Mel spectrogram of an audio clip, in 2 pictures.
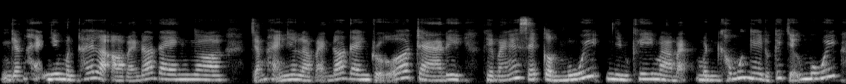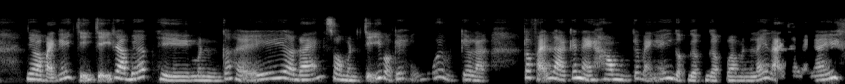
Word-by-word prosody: Ừm, - - -5
chẳng 205 +2 -1
hạn 260 - -3
như 245 +1 +5
mình 220 -3 +3
thấy 260 +7 -3
là, 290 - +3
ờ, 185 - +2
bạn 175 +2 -4
đó 250 +4 0
đang, 230 -3 +1
ờ 215 -2 +2 0.3
chẳng 235 - -4
hạn 230 -5 -2
như 225 +2 +2
là 195 -4 +1
bạn 185 +1 -6
đó 240 +4 +1
đang 230 -3 +2
rửa 290 +5 0
trà 195 -6 +1
đi 220 0 0 0.2
thì 205 -2 -1
bạn 200 +2 -4
ấy 295 +2 +3
sẽ 235 -6 +1
cần 200 -3 +1
muối, 295 - +3
nhiều 230 -5 +3
khi 245 +2 +1
mà 220 -5 +2
bạn 175 - -2
mình 205 -2 0
không 260 +7 -2
có 310 - +5
nghe 270 -4 +1
được 190 - -4
cái 295 - -2
chữ - - -2
muối, 285 +10 +3 0.3
nhưng 245 - +2
mà - - +4
bạn - - +3
ấy 305 +6 -1
chỉ - - -1
chỉ 400 -1 +2
ra 280 -4 +5
bếp, 300 +9 +1
thì 185 -6 +1
mình 185 -2 -2
có 270 - -3
thể, 245 +4 -1
ờ, 250 - +2
đoán 220 +6 +2
xong 235 - -1
mình 190 -1 0
chỉ 305 - +1
vào 310 - -2
cái 255 +2 -5
hũ 220 - -17
muối 340 +2 -6
mình 220 -10 -11
kêu 220 -1 -4
là 175 -2 -4 0.3
"Có 315 - +1
phải - - +4
là 255 -7 +2
cái 305 - +3
này 240 -8 +4
hông?" 230 -1 +1
cái 275 - -7
bạn 260 - -5
ấy 280 +3 0
gật, - - -3
gật, 180 -3 -2
gật 180 -2 -5
là 185 - -1
mình 180 0 -6
lấy 200 +12 -1
lại - - +3
cho 200 - -14
bạn 200 +3 -3
ấy, 300 - +4
230 Hz, 295 wpm, -21 LUFS, 200-265 Hz, 0.3 s, như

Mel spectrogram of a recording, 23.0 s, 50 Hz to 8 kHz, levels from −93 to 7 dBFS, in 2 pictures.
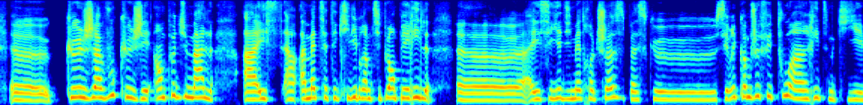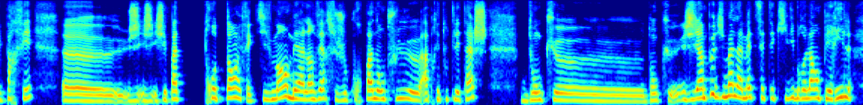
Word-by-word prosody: heu, 190 -3 +1 0.2
que 275 0 +4
j'avoue 265 +5 +4
que 280 -4 -1
j'ai 230 -2 +2
un 255 +2 +2
peu 315 +5 0
du 290 +2 0
mal 265 -5 +4 0.4
à 215 0 +5
ess 230 0 -2
à 220 +1 -1
mettre 260 +2 +3
cet 260 -2 -4
équilibre, 250 +1 0
un 240 - +2
petit 240 +1 -4
peu, 275 - -6
en 260 -1 +2
péril, 255 -1 +3 0.4
heu, - - +2
à 190 -1 +1
essayer 230 +3 -1
d'y 230 0 -2
mettre 235 +1 -1
autre 225 - -3
chose 260 0 -1
parce 215 -3 -5
que, 205 -2 -2
c'est 220 +3 -1
vrai, 270 - -1
comme 285 +1 +2
je 310 +2 +1
fais 305 0 -1
tout 320 +4 +1
à 290 - +4
un 235 -1 +2
rythme 240 -3 -4
qui 210 0 -5
est - - -3
parfait, 245 +5 -5 0.4
heu, 170 -3 +1
j'ai 175 +1 -4
j'ai 170 -1 -4
j'ai 190 +4 -2
pas 230 -1 +2
d 225 - -19 0.3
trop 260 0 0
de 250 - -15
temps, 260 +1 +2
effectivement, 220 - -1
mais 240 -2 +5
à 225 - +3
l'inverse, 220 +3 -1
je 195 +1 -6
cours 225 +4 -12
pas 235 -1 +4
non 230 -1 +3
plus, 235 +1 -4
heu, 200 -2 +2
après 210 +2 -4
toutes 220 +1 -14
les 210 -1 0
tâches 240 +5 -1 0.4
donc 200 +5 -3
heu, 175 -4 -3
donc 190 +2 -6 0.2
j'ai 215 +3 +2
un 250 - +5
peu 365 +8 +4
du 285 -2 +1
mal 310 0 +5
à - - +4
mettre 265 +1 0
cet 255 -1 -7
équilibre-là 245 0 -1
en 250 - +1
péril 245 +3 +2
230 Hz, 205 wpm, -23 LUFS, 200-255 Hz, 0.4 s, à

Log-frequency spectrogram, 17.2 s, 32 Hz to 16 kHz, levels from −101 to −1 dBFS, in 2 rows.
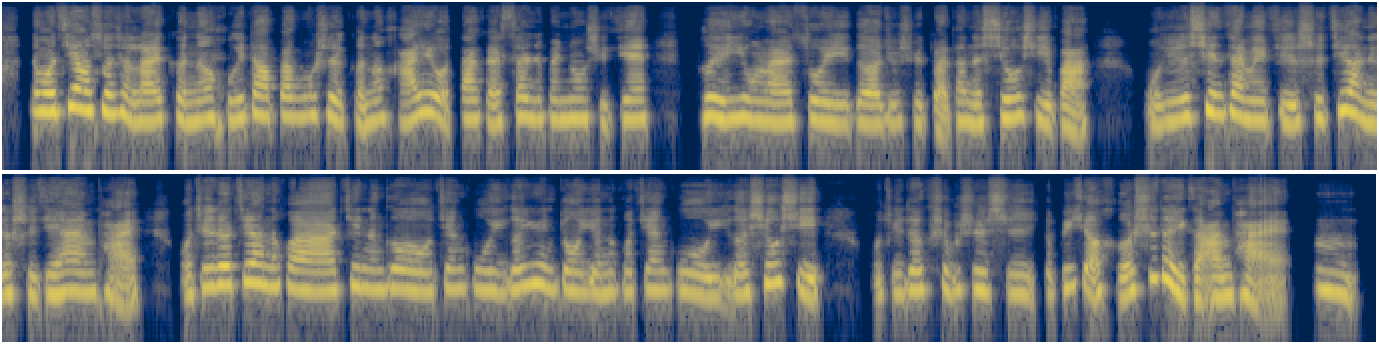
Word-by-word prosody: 那 280 - 0
么 280 - +9
这 290 +4 +3
样 295 - +7
算 275 -3 +4
下 260 - +2
来， 195 +1 +3
可 220 -1 -3
能 205 +3 0
回 215 0 -2
到 240 0 +3
办 240 -1 -1
公 240 - -2
室， 235 -3 0
可 180 - -5
能 200 +5 -2
还 205 +2 0
有 265 -2 +3
大 215 -1 -1
概 180 -4 -1
30 225 +2 -1
分 215 -1 -3
钟 220 - 0
时 180 -5 -9
间， 215 +2 -2 0.3
可 235 +1 +3
以 215 - +3
用 220 -2 +1
来 195 0 +1
做 205 +1 -1
一 185 -1 -1
个 185 -1 +1
就 185 0 -6
是 195 -1 -8
短 - - -3
暂 200 -1 -3
的 180 - 0
休 220 +4 +1
息 205 -6 -2
吧， 170 0 +1 0.3
我 170 - -5
觉 200 +4 -2
得 230 - +3
现 260 +3 +3
在 255 -2 +3
为 210 -1 0
止， 180 -2 -1
是 210 +3 -3
这 230 +7 +1
样 280 -3 +5
的 195 - 0
一 - - 0
个 195 - +1
时 190 -2 -5
间 195 +3 0
安 210 -1 0
排。 210 0 -2 0.2
我 185 - -5
觉 245 +6 0
得 265 - +7
这 290 +3 +1
样 285 -2 +4
的 250 - 0
话， 220 -3 +2
既 255 +4 -3
能 230 -2 -2
够 225 -3 -1
兼 235 0 -5
顾 225 -2 -3
一 205 - -7
个 230 - 0
运 270 -3 +2
动， 220 -3 -3
又 - - -3
能 205 +1 -4
够 215 - -7
兼 220 0 -5
顾 205 -5 -2
一 175 - -6
个 195 +1 -2
休 285 +6 +1
息， 195 - -1 0.3
我 - - -8
觉 200 0 -8
得 220 0 +1
是 230 - -5
不 220 - -4
是 225 -1 -1
是 195 -1 -7
一 - - -8
个 - - -12
比 240 +2 -4
较 - - +1
合 185 0 -1
适 345 - -2
的 300 -8 +6
一 180 - +2
个 170 - 0
安 175 0 +3
排？ 185 0 -1
嗯。 210 -6 -1
215 Hz, 350 characters per minute, -22 LUFS, 195-235 Hz, 0.3 s, 么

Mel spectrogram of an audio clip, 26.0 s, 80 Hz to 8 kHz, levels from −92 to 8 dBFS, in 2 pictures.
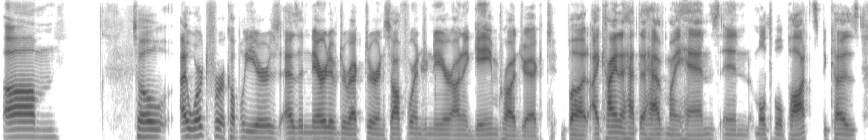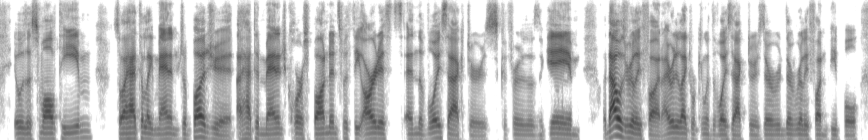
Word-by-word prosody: Um 155 0 0 1.2
So 155 -2 -3 0.2
I 150 - +4
worked 170 +3 -3
for 160 -2 -6
a - - -10
couple 145 0 -9
years 130 -2 -4
as 120 0 -3
a 125 - -7
narrative 120 0 +2
director 110 -1 -2
and 105 -1 -5
software 110 +1 -3
engineer 105 -1 -3
on 100 +1 -2
a 100 - -1
game 100 +3 +1
project, 95 -3 -4 0.2
but 100 -1 +1
I 110 - +3
kinda 125 +1 +4
had 110 -1 -2
to 110 -1 -1
have 105 +1 +1
my 105 -1 -4
hands 100 +1 -2
in 100 -2 -5
multiple 105 -1 -8
pots 100 0 0
because 105 -1 -5 0.3
it - - -7
was 115 -1 -5
a 115 - -4
small 115 +1 +2
team. 125 +4 -1 0.3
So, - - -3
I 115 - +4
had 115 0 +5
to, 125 - -5
like, 115 -3 -1
manage 105 0 +4
a 110 - -6
budget, 110 -7 +2
I - - -1
had 110 0 -1
to 115 - -5
manage 105 +2 +4
correspondence 115 0 -1
with 115 -2 -12
the 115 - -1
artists 115 0 +2
and 110 0 -3
the 105 - -5
voice 125 +5 -1
actors 90 -2 -1
c - - -17
for 105 - -11
those 100 -1 -12
in 95 - -19
the 110 - +4
game, 105 -3 +6 0.4
but - - -13
that - - +12
was 170 -6 +4
really 120 -5 +2
fun. 95 -2 -1
I - - -3
really 120 - +2
liked 115 -1 +1
working 110 +1 -14
with 105 - -10
the 100 - -16
voice 100 -2 -1
actors, 95 0 -2
they're 100 0 -5
they're 105 0 -6
really 100 -1 -3
fun 100 -1 -4
people. 95 -2 -8
110 Hz, 185 wpm, -26 LUFS, 100-120 Hz, 1.2 s, that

